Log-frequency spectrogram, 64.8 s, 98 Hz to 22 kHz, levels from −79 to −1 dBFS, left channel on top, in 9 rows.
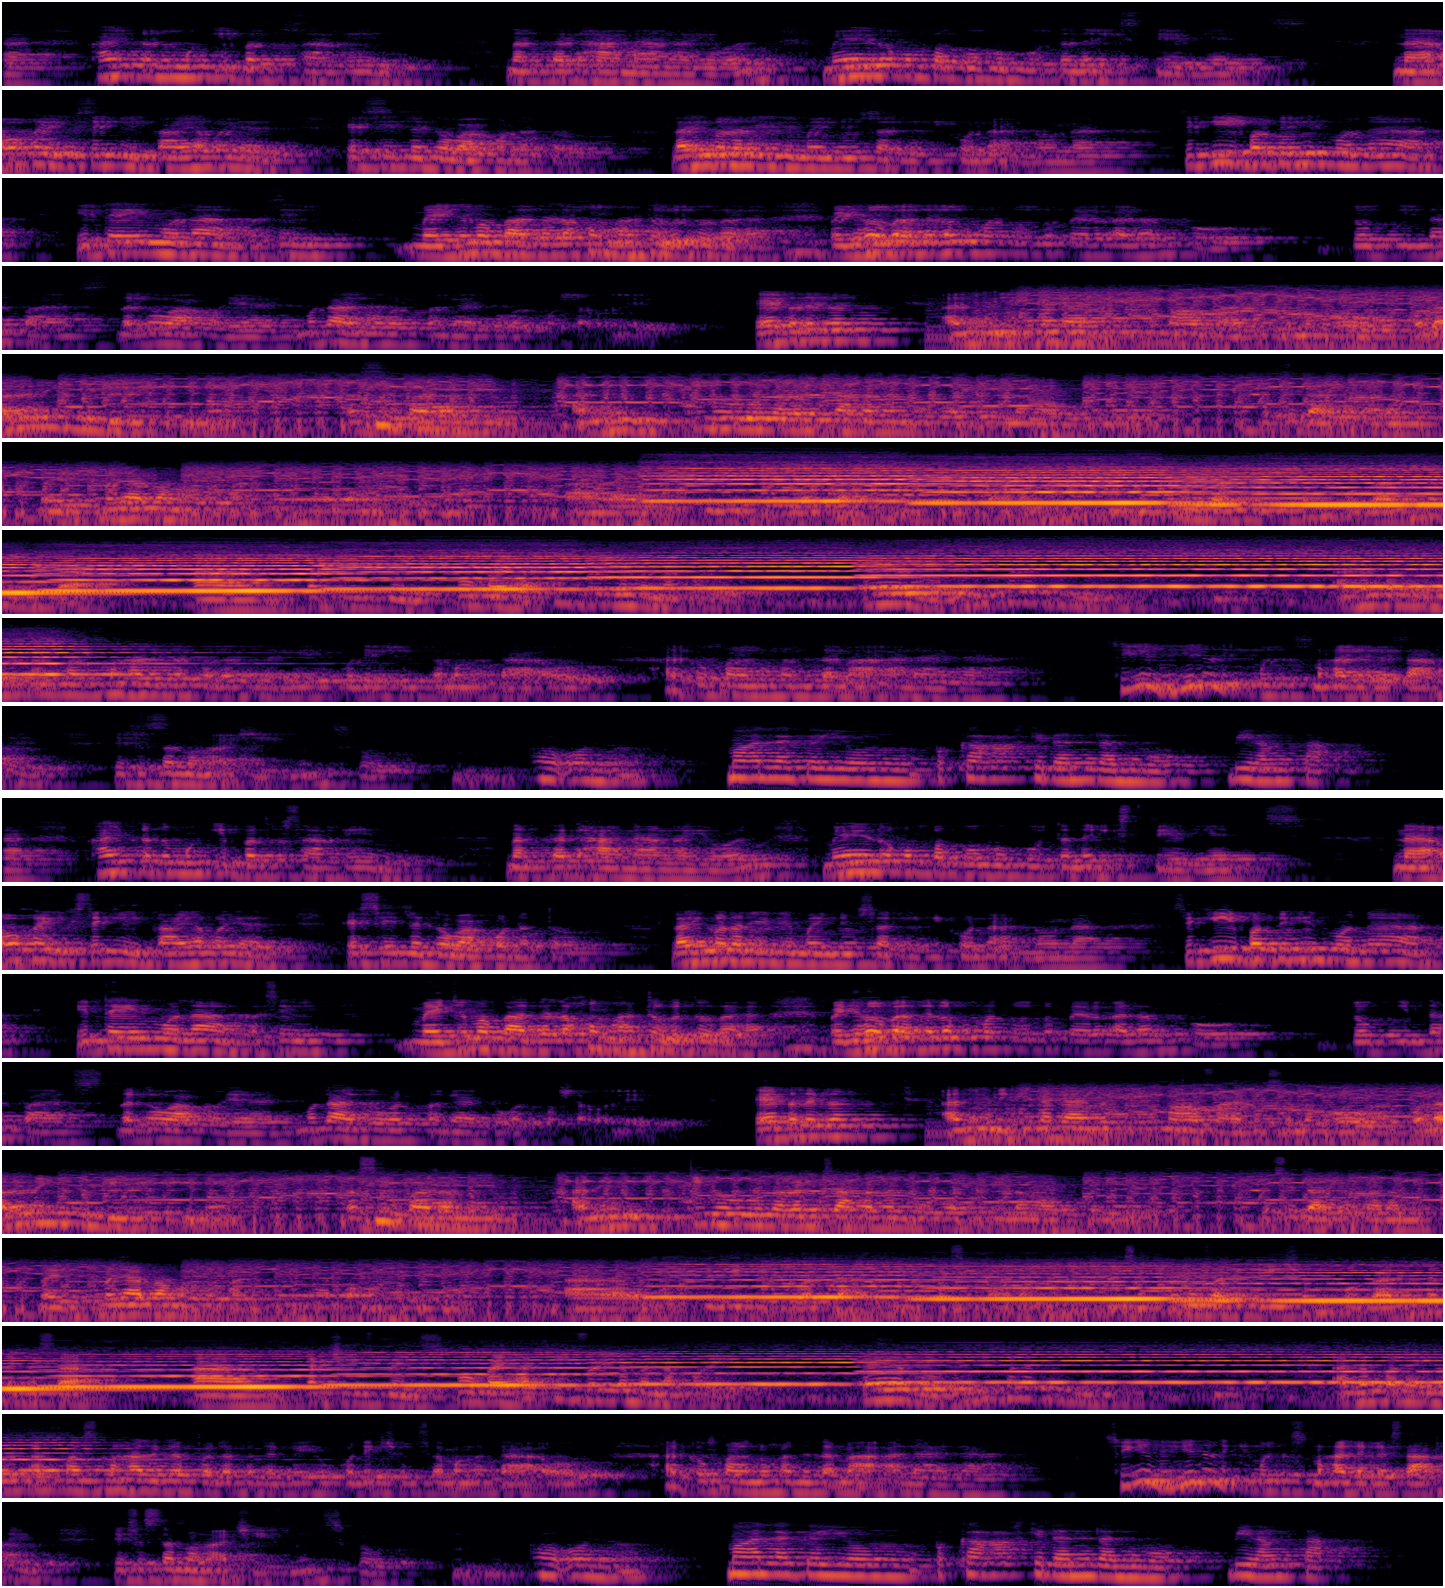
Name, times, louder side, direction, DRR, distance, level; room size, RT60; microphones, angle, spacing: voice 1, 0.0-2.0 2.5-6.5 7.0-10.1 10.6-14.3 14.8-16.0 16.4-20.6 21.2-24.8 25.4-25.9 26.3-30.0 30.5-31.3 31.6-34.6 35.1-35.9 36.2-38.3 38.8-41.2 41.5-43.7 44.2-46.9 47.5-48.9 49.3-49.4 49.6-55.4 56.0-59.6 59.9-60.1, right 1 dB, 50° right, 2 dB, 7.5 m, -36 dB
sound 1, 26.2-42.7, left 2 dB, 15° left, 2.1 m, -38 dB
voice 2, 30.7-31.1 53.8-53.9 60.3-60.9 61.3-64.2, right 1 dB, 20° right, 2 dB, 2.6 m, -37 dB
sound 2, 39.2-51.3, left 3 dB, 50° left, 1.5 m, -23 dB
26.0 x 14.5 x 9.8 m, 0.69 s
head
